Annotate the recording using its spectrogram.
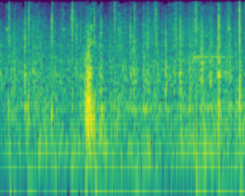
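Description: Horse's hooves clip-clopping on a dirt road as it pulls a cart towards the listener, an uneven run of clicks with one louder knock just under a second in.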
